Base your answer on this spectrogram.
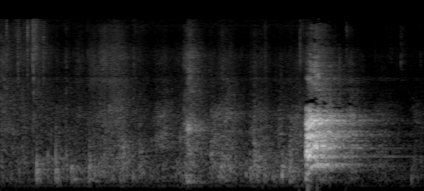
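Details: Buster the Pomeranian poodle and Nelson the gentle golden retriever romping together indoors; quiet scuffling and low grumbles lead to one loud, sharp bark near the end that fades quickly into silence.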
